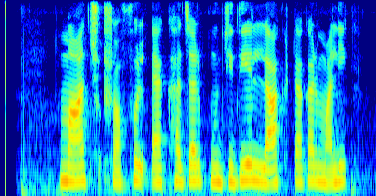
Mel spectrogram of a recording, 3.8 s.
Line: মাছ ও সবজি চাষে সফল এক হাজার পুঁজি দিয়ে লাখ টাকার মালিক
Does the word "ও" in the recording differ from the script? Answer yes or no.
yes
